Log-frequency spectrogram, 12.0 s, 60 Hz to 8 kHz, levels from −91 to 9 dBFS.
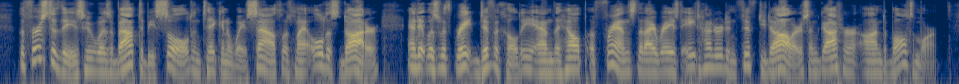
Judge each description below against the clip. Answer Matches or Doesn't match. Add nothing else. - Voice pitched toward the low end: Matches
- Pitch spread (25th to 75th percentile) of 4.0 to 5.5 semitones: Matches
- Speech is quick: Matches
